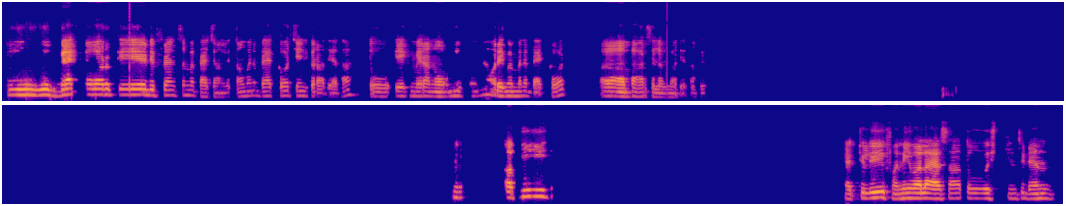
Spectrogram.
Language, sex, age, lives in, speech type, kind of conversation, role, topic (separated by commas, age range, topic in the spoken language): Hindi, male, 35-39, India, conversation, podcast, guest, Professional aur personal messages ko alag kaise rakhte ho?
